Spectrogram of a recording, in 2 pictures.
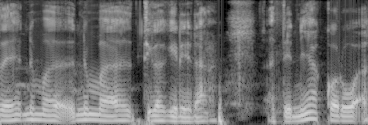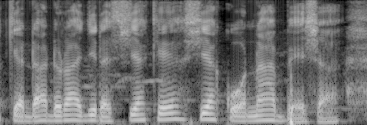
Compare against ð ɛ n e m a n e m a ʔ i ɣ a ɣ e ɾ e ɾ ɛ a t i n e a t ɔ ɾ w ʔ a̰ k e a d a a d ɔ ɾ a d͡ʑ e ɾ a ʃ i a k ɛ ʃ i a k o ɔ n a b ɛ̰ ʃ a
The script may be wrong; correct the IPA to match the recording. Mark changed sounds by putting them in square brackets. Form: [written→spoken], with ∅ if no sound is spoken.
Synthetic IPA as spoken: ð ɛ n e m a n e m a [ʔ→t] i ɣ a ɣ e ɾ e ɾ [ɛ→a] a t [i→e] n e a [t→k] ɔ ɾ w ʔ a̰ k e a d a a d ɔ ɾ a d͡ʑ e ɾ a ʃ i a k ɛ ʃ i a k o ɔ n a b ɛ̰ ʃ a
